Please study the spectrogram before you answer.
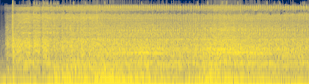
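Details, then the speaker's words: Mini with pencil ignition coils, engine idling with engine cover off: uneven, lumpy idle with irregular stumble, misfiring badly; traced by unplugging coils one at a time to a failed ignition coil. "and as you can hear this car is misfiring badly so we're first gonna check our cylinders"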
